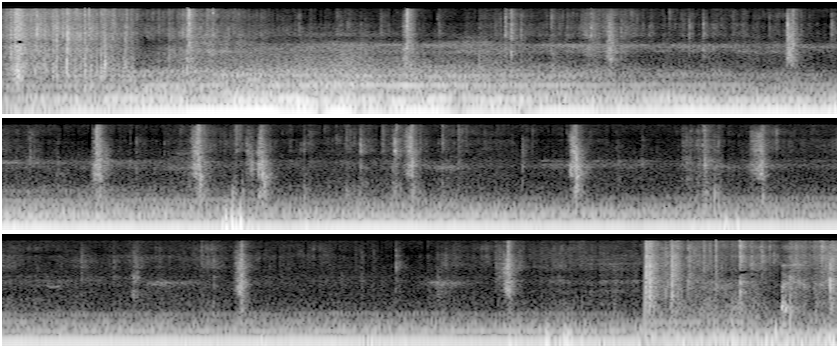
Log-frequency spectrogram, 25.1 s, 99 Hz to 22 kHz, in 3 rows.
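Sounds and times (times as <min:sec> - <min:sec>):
wire and twigs clicking and rustling: 0:00.0 - 0:02.5, 0:23.1 - 0:25.0
steady low hum: 0:00.0 - 0:25.0.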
